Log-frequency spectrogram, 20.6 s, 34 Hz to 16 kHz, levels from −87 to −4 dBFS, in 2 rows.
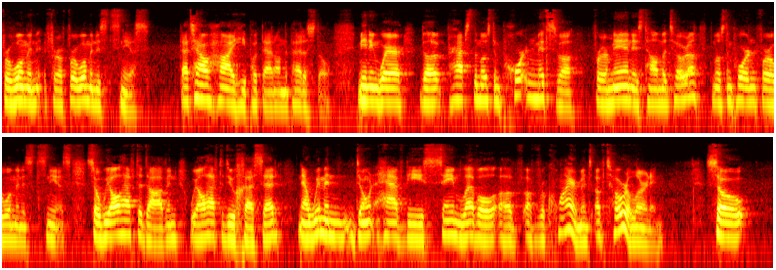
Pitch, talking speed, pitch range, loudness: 140 Hz, 195 wpm, 125-150 Hz, -23 LUFS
